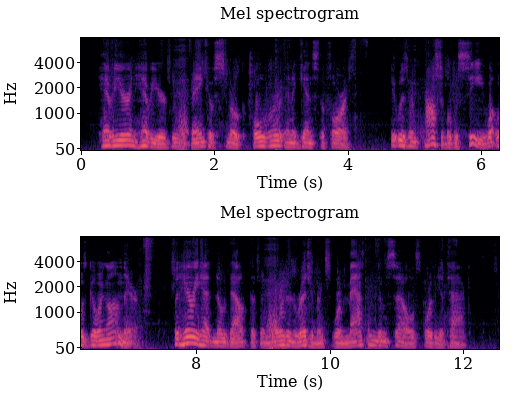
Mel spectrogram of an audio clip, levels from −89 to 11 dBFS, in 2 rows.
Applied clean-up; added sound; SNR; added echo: neural separator model SepFormer DNS4.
